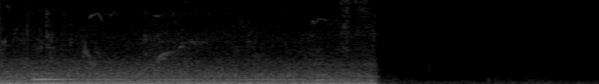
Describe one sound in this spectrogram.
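Monkeys chatter nearby.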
